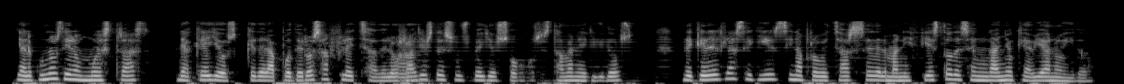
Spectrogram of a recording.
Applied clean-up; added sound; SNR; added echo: neural mask model DeepFilterNet 3.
